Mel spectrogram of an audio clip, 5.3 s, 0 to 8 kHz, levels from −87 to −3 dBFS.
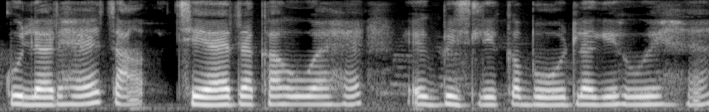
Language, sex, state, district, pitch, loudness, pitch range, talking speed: Hindi, female, Chhattisgarh, Raipur, 215 Hz, -17 LUFS, 210-220 Hz, 160 wpm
